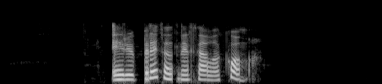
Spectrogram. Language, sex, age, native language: Icelandic, female, 30-39, Icelandic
